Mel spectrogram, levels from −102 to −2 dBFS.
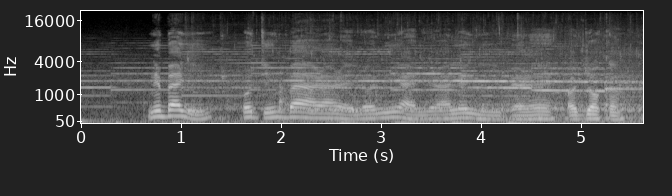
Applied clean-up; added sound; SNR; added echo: none; Sink (filling or washing) / Water tap, faucet + Motor vehicle (road) / Siren; 4 dB; none.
